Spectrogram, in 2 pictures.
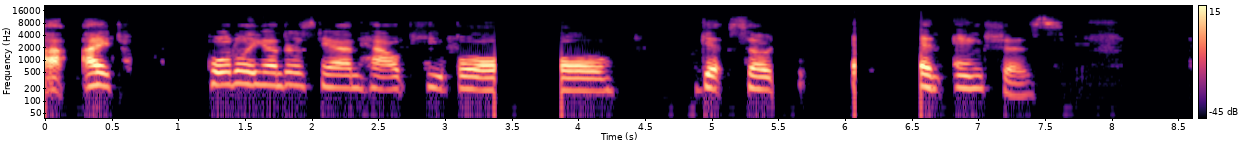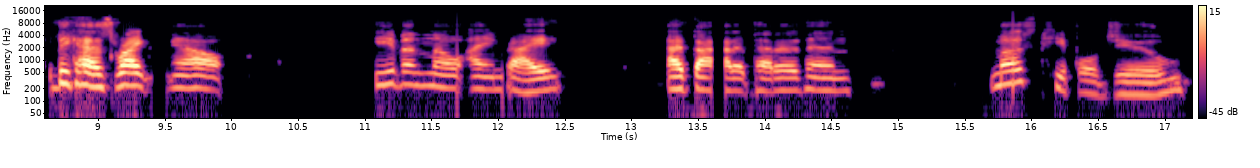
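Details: Aphasia in an adult woman after strokes from a carotid artery tear. She could barely talk and relearned speech with a speech pathologist through singing. She still sometimes cannot speak.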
